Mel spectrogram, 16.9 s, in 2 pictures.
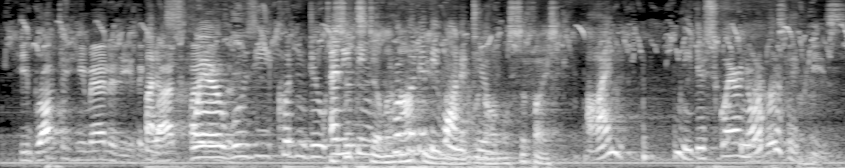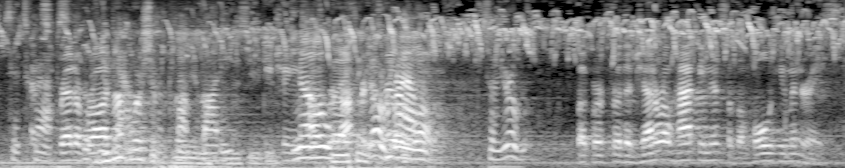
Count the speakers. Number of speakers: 3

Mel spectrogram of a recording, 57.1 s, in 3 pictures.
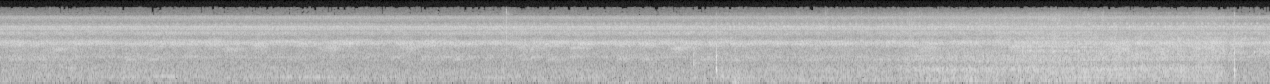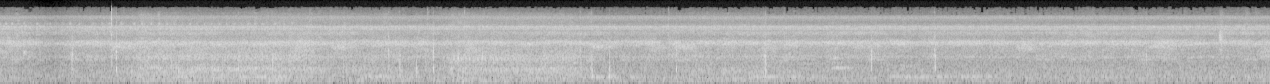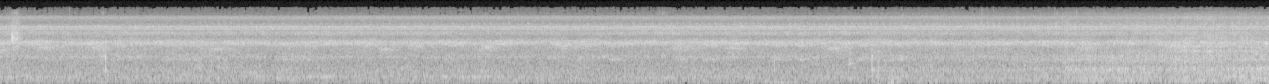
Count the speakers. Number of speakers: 0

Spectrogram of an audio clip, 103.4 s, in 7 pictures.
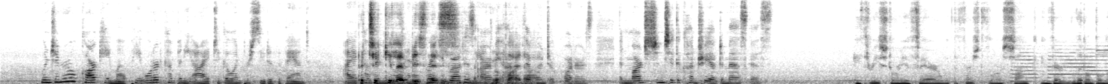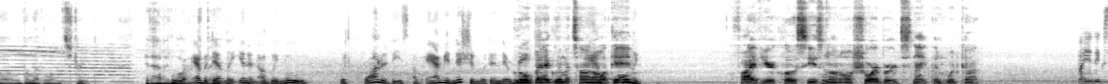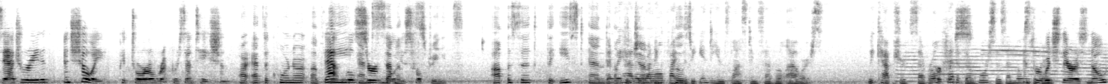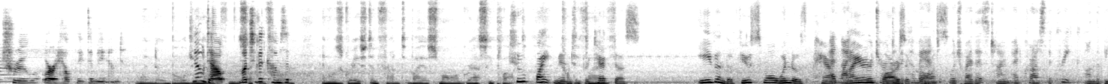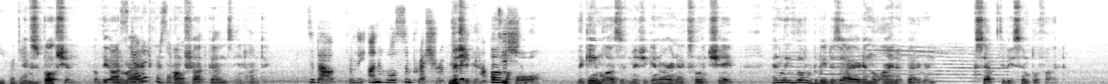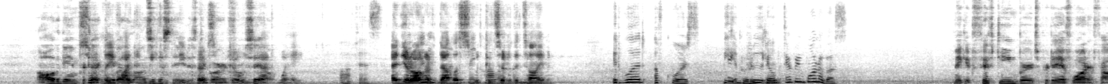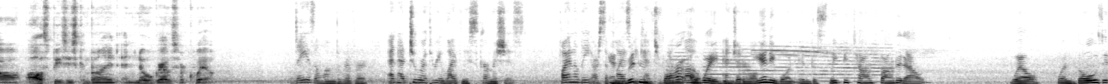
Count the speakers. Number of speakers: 8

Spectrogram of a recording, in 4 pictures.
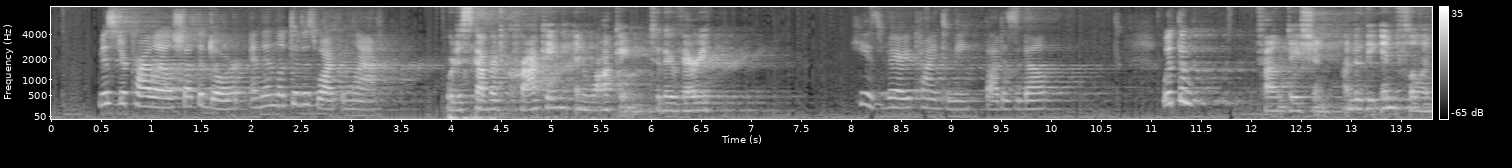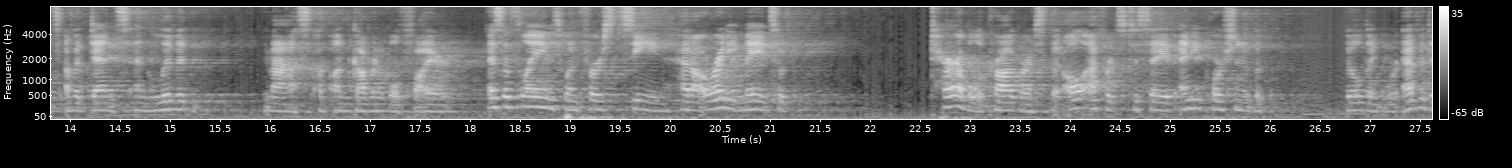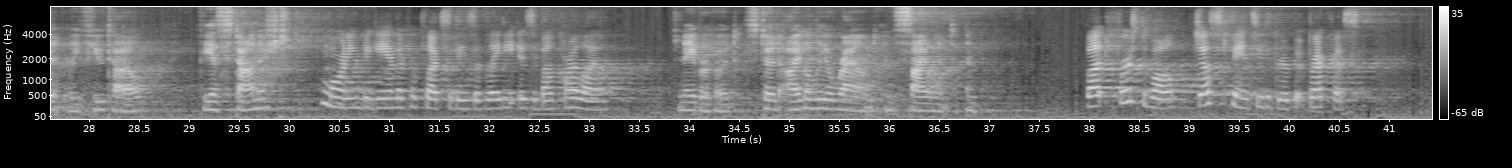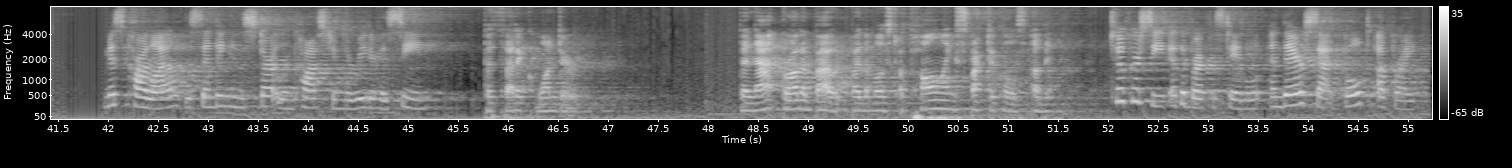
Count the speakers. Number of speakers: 2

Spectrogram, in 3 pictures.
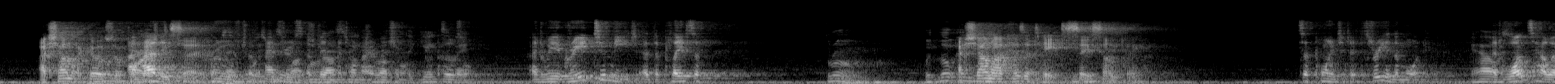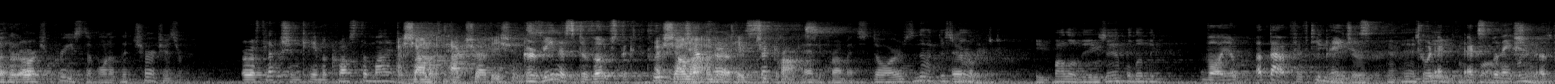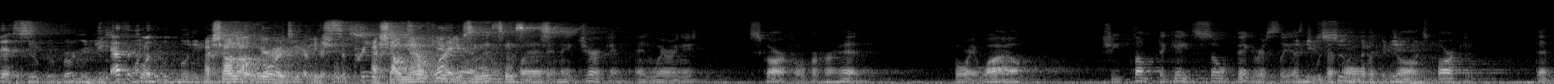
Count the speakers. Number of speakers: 4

